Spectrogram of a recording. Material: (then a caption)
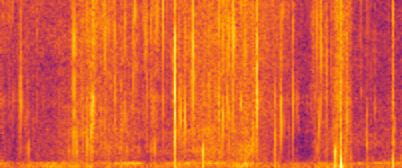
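Synthetic fur. Fingertips brush and scratch across a synthetic faux fur microphone windscreen, producing a low, steady, muffled rustling with scattered soft crackles and ticks. A louder thump stands out near the end.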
